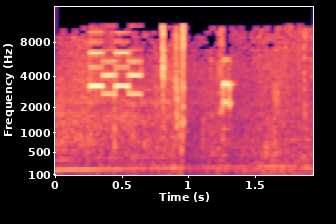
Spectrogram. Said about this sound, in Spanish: Buddy se monta en el taxi y se despide de Dave con la mano.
